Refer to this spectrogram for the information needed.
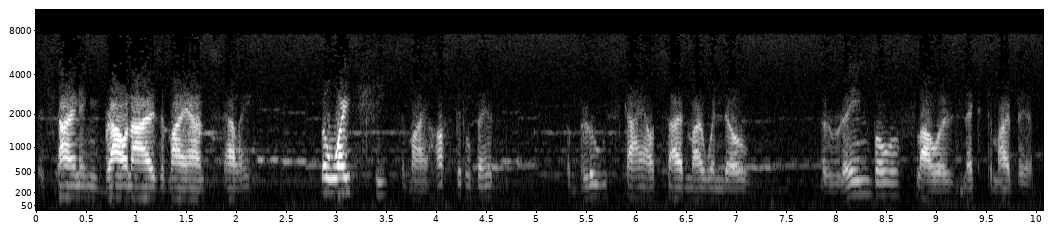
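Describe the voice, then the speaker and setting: Casting: male actor as anguished young patient, intense radio-play delivery, medium pitch, muffled vintage sound. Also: moderate pace, sharp tone, soft background music, close to an everyday voice. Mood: calm, reflective. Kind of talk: 1940s radio acting, first-person narration and dialogue. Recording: noisy, muffled 1940s radio recording.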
